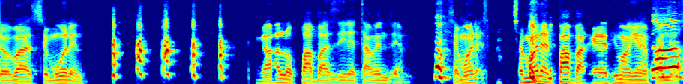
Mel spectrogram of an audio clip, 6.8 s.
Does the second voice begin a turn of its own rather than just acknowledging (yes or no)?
yes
